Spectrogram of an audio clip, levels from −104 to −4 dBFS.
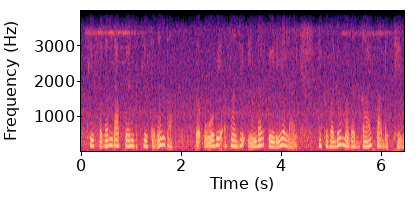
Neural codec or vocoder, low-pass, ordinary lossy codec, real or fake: none; 3.6 kHz; Opus, 24 kbps; real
